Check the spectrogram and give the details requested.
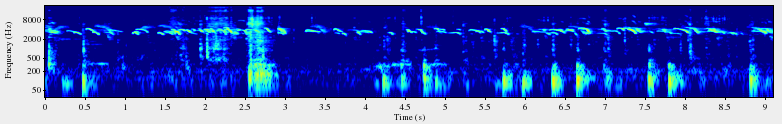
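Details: Colourful chicks cheeping in a busy chorus of high, quick, descending notes, with a sharp rustle near the start and soft dull knocks through the second half.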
